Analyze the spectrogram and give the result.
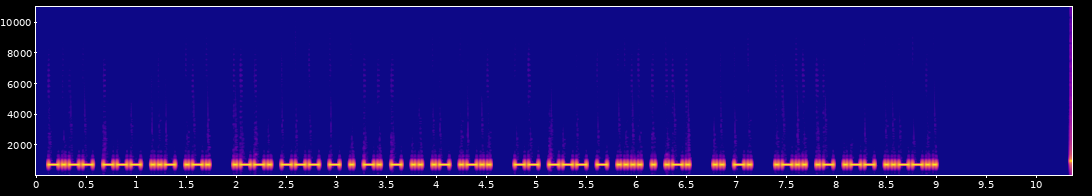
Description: Morse code, heard as a keyed tone, about 34 wpm, 700 Hz. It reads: YOUR POTENTIAL MOTHER IN LAW?
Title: Sentences from Top 1000 Words - Review Part 4 - 35wpm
